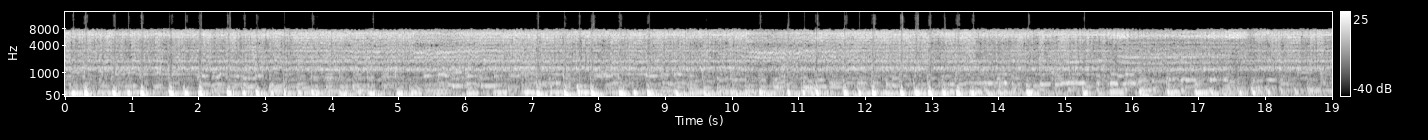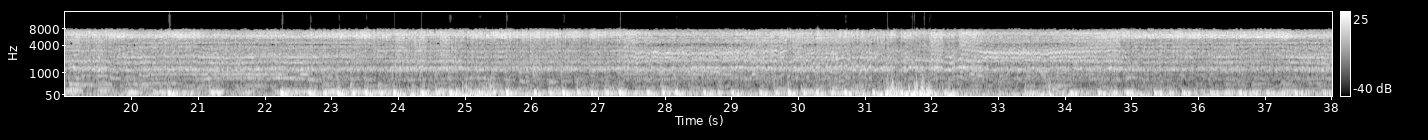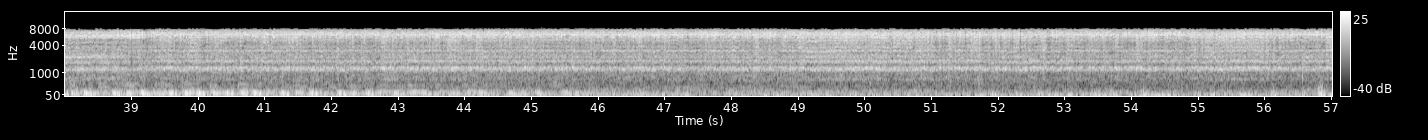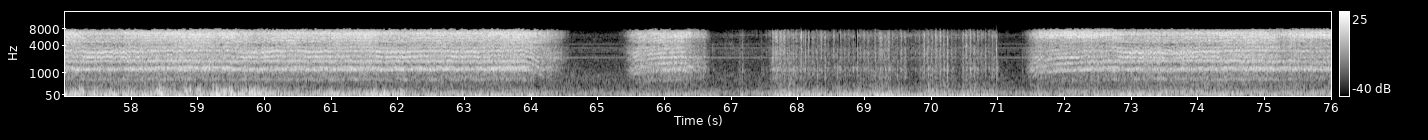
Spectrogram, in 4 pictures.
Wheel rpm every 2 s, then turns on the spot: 170, 170, 160, 170, 170, 160, 170, 170, 170, 170, 160, 160, 170, 160, 160, 170, 170, 160, 170, 170, 170, 170, 170, 170, 170, 170, 170, 170, 170, 170, 160, 160, 40, 50, 40, 30, 150, 170.
66-70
